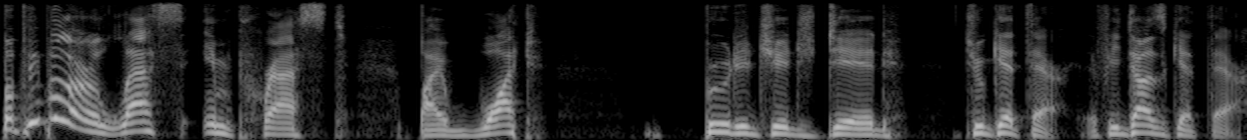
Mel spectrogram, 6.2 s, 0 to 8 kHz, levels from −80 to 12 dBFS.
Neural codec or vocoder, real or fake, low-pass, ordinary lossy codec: none; real; 7.2 kHz; Opus, 64 kbps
